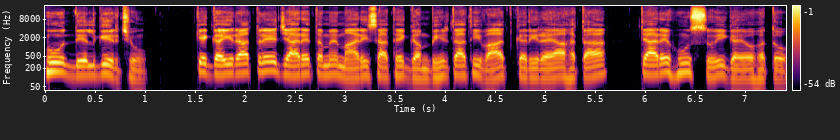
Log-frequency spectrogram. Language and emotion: Gujarati, sad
